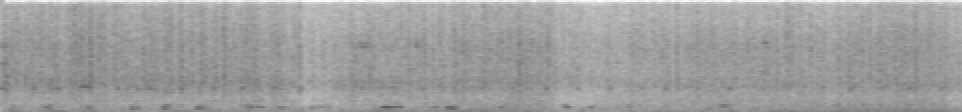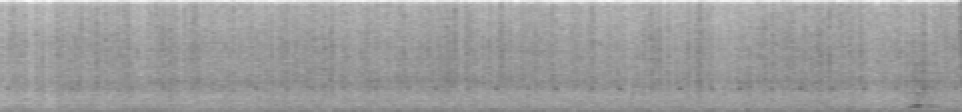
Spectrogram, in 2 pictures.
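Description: Steady road noise inside a Kia Soul's cabin at highway speed on a rain-soaked road: a deep rumble with tyre hiss from the wet pavement.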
